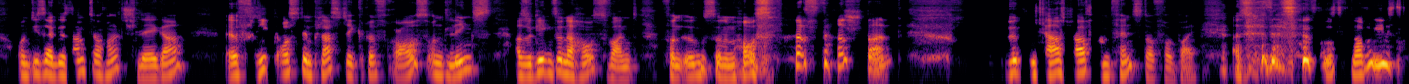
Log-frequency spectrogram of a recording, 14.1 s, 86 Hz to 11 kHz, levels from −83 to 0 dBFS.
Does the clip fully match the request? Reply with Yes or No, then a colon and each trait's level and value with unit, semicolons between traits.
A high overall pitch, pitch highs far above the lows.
No: medium, 155 Hz; wide, 6.1 semitones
